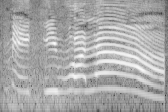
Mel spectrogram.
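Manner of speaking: slow, loud "gotcha" from the boss; menacing boss. Acted. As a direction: drag it out like a villain who caught her. Boss catches her fleeing.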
